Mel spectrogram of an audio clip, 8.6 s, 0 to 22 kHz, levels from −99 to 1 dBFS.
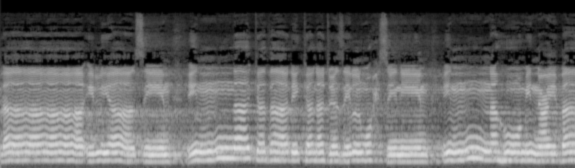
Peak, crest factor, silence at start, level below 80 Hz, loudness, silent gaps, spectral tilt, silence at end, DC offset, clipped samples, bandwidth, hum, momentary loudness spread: -2 dBFS; 14 dB; 0 s; -70 dBFS; -16 LUFS; none; -6.5 dB/octave; 0 s; under 0.1%; under 0.1%; 14.5 kHz; none; 3 LU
